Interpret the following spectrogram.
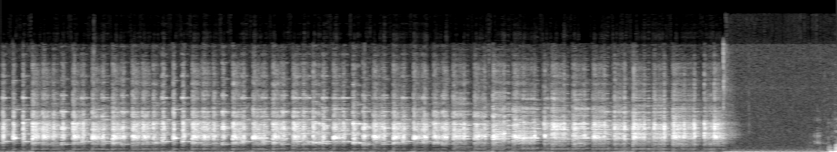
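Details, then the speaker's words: Sega Game Gear after audio board work: game music blares harsh, tinny, all treble, clipped and far too loud, volume wheel not working; suspected bridged connection or poor audio board work, unconfirmed. "I think I might have bridged something because that sounds like somewhere there's a direct connection and it doesn't sound good what have we got crikey that was loud it's blowing my head off"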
